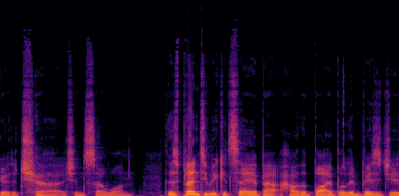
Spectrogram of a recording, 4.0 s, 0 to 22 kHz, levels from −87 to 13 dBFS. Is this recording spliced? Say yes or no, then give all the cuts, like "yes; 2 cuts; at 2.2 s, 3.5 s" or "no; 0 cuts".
yes; 1 cut; at 1.6 s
